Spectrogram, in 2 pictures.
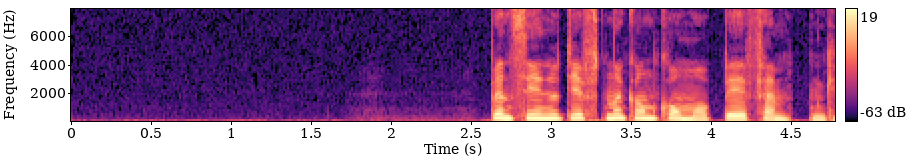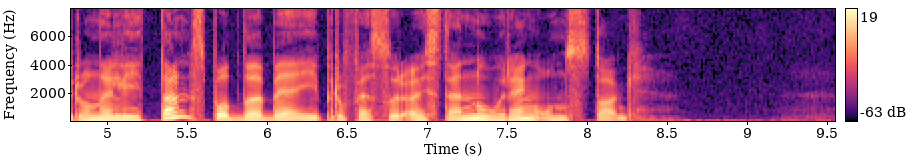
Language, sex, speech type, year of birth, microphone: Norwegian, female, read, 1971, Sennheiser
